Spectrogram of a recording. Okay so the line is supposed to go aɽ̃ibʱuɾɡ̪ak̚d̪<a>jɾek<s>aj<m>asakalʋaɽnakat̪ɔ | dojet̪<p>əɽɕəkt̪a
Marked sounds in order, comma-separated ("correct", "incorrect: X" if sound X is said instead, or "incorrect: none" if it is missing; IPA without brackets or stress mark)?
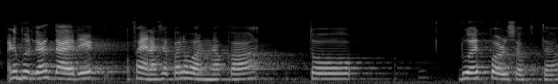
correct, incorrect: f, incorrect: n, correct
